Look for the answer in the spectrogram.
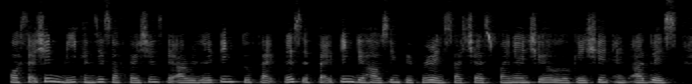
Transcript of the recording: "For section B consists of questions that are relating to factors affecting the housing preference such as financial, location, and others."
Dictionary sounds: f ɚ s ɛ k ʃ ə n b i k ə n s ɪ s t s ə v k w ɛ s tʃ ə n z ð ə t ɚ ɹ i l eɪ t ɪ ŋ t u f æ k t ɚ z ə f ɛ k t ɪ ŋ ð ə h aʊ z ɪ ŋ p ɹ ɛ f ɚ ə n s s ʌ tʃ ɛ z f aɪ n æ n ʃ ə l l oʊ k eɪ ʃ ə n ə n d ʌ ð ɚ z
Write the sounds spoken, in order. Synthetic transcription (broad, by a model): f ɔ s ɛ k ʃ ə n b i k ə n s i s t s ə f k w ɛ s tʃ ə n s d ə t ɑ ɹ i l eɪ t ɪ ŋ t u f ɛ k t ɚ s ə f ɛ k t ɪ ŋ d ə h aʊ s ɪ ŋ p ɹ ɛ p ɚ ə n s s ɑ tʃ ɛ s f aɪ n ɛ n ʃ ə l l oʊ k eɪ ʃ ə n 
